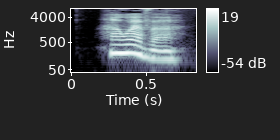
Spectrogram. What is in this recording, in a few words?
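"however", British English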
